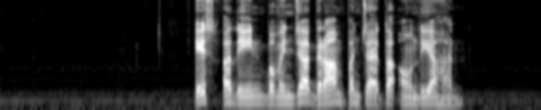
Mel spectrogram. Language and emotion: Punjabi, neutral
